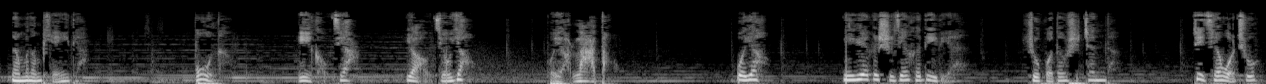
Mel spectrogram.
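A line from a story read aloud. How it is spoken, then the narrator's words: Feigned anger, lowered voice. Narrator (Chinese): 苏三装出愤怒的样子，他紧接着压低声音说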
